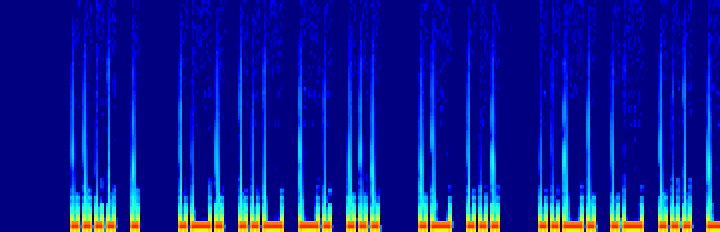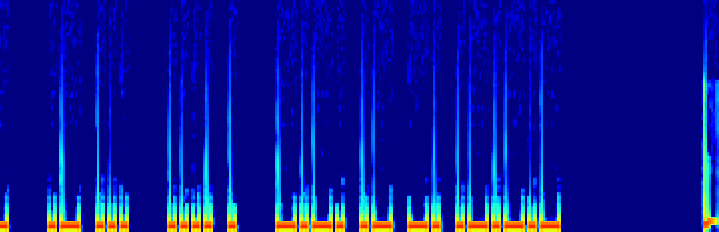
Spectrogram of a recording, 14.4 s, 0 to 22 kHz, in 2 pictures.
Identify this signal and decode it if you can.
Morse code, heard as a keyed tone, about 19 wpm, 700 Hz. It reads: HE RUNS AS FAST AS HE CAN.
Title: Additional Easy Phrases 20wpm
